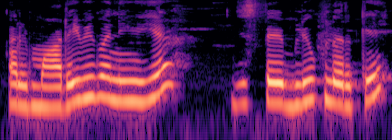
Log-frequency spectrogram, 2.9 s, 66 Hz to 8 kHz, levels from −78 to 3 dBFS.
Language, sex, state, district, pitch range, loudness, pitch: Hindi, female, Haryana, Rohtak, 225-275 Hz, -13 LUFS, 245 Hz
